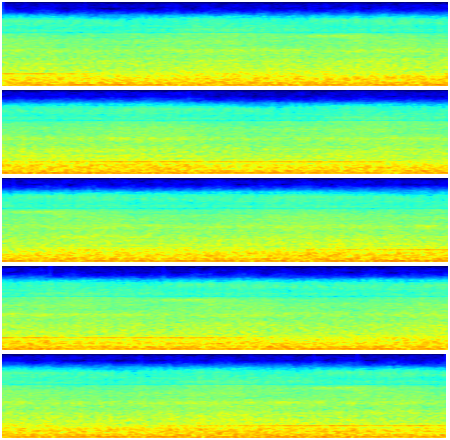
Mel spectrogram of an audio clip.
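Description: Train wheels rumble along the rails.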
